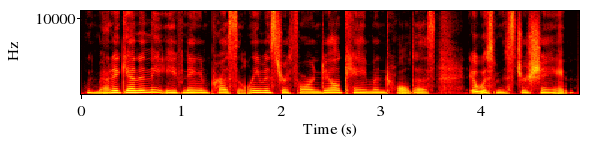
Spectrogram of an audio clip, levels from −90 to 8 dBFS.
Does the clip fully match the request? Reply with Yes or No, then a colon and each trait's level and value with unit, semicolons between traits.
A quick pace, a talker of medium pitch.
No: fast, 215 wpm; high, 240 Hz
